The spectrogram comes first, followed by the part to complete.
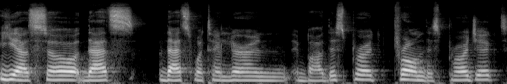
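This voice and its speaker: A woman with a non-native accent talks at a very slow pace. Her intonation is fairly even, and there are hardly any pauses. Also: medium pitch for a woman. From Belarus. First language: not English. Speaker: dancer. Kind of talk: video testimony reflection. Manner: halting.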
